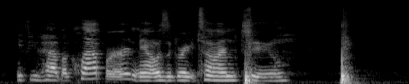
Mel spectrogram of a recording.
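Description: A wooden block is set down on a padded board with a soft knock.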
